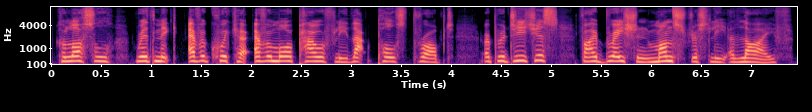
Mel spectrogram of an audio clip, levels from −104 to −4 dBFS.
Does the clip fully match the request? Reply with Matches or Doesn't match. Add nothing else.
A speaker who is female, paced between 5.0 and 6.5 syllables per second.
Matches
